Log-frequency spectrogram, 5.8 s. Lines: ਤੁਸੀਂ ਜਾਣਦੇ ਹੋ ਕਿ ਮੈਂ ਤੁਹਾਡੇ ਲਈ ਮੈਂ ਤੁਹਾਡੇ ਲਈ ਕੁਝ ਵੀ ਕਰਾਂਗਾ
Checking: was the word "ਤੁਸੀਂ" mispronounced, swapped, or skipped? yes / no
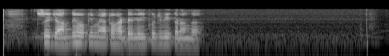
no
